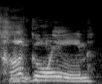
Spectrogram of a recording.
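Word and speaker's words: הגויים: First of all, you're mispronouncing it. It's hagoyim, and it means the nation, the people.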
